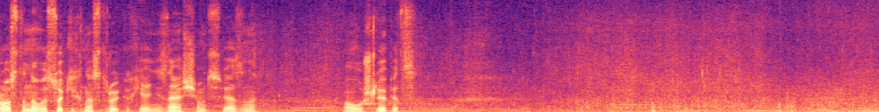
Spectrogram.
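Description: Water splashes and ripples against a small boat gliding along.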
